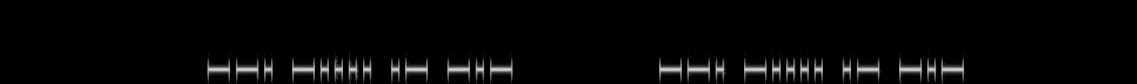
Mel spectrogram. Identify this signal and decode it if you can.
Morse code, heard as a keyed tone, about 17 wpm, 700 Hz. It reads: G6AK G6AK
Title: DXCC-100 Call Signs - 4 Characters - Repeated 2x - 17wpm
